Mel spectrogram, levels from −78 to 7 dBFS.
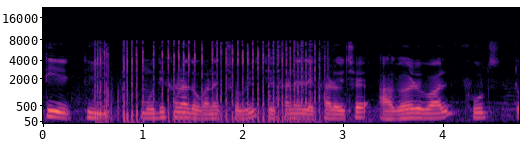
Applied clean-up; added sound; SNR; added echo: none; Fart; 7 dB; none.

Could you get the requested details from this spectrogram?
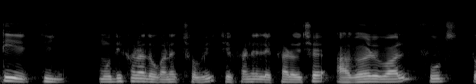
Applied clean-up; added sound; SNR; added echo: neural mask model DeepFilterNet 3.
